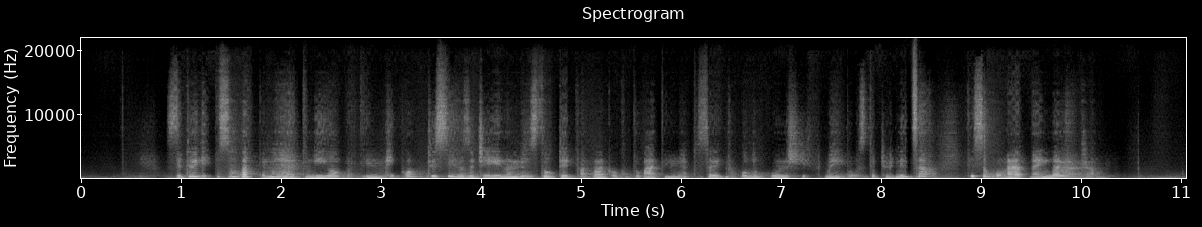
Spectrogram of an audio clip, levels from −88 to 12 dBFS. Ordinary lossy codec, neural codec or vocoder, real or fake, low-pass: none; codec, 44.1 kHz, 0.9 kbps, DAC; fake; none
